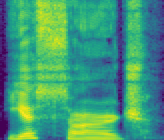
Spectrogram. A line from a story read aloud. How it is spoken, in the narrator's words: she said wearily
